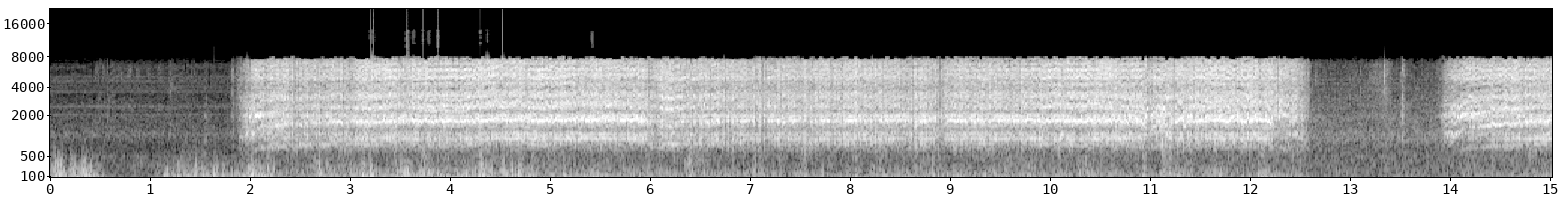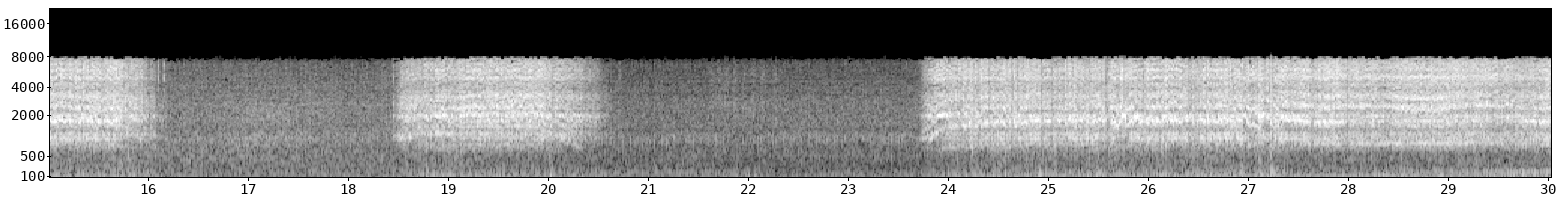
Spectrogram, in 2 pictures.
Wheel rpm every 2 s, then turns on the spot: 10, 190, 230, 230, 230, 220, 60, 170, 10, 110, 20, 20, 210, 230, 220.
12-14 16-18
